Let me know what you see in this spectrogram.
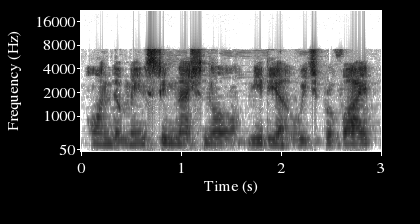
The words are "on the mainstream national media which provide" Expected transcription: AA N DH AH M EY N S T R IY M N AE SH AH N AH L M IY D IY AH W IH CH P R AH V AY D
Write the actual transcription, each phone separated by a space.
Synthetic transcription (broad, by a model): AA N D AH M EY N S T R IY M N AE SH AH N AH L M IY D IY AH W IH CH P R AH V AY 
